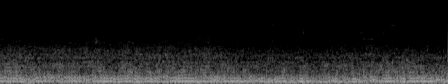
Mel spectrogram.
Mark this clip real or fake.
fake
